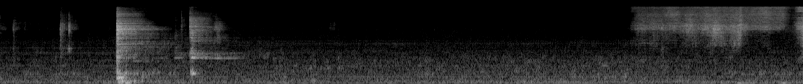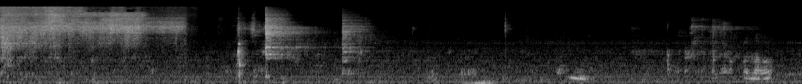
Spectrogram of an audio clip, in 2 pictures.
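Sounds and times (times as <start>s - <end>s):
refrigerant hissing from hose: 6.3s - 10.0s.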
